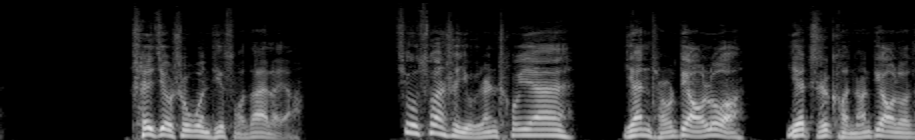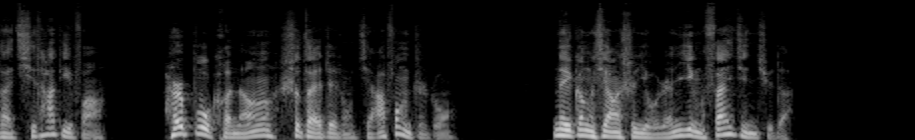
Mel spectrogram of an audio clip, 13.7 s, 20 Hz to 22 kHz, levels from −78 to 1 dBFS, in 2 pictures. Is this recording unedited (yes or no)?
yes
